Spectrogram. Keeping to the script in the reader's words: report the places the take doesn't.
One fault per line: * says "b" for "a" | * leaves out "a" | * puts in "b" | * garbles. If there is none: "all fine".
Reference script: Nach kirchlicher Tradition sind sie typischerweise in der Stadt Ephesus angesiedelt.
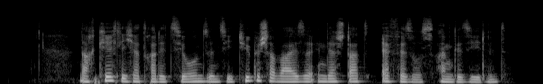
all fine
